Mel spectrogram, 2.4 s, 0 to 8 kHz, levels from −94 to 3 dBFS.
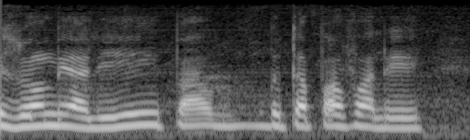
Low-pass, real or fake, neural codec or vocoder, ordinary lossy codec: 7.2 kHz; real; none; none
